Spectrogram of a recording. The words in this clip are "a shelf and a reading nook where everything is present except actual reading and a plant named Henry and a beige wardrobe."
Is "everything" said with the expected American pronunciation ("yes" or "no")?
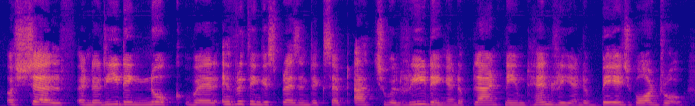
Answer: no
